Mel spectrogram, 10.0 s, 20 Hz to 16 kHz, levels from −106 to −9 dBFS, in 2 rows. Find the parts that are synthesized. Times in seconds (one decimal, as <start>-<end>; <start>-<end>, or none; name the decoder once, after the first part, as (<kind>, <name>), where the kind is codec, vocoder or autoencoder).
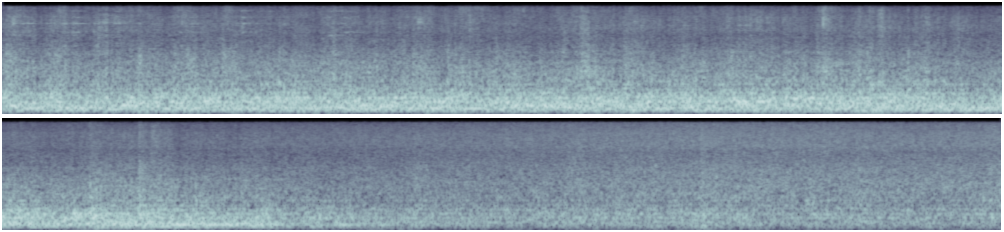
none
